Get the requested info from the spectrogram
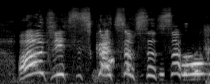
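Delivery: very high squealing through laughter. Apologizing to another speaker after a mishap, laughing while talking. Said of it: "I'm laughing".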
